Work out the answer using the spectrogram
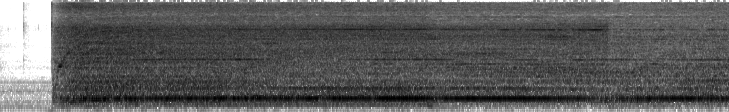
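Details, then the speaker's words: Heavy all-metal blue upright vacuum running: steady motor roar with a constant mid-pitched drone; brushroll sounds rough and needs work, probably a new belt; bag half full. "well the brushroll sounds like it needs some work and uh probably needs a new belt obviously it needs a new bag since the bag's like half full"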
